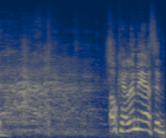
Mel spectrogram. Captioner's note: audience laughing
